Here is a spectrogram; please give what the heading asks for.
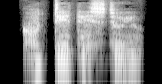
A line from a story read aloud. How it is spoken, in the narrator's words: whispered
